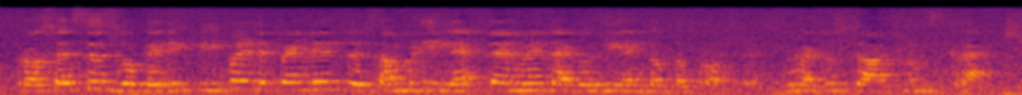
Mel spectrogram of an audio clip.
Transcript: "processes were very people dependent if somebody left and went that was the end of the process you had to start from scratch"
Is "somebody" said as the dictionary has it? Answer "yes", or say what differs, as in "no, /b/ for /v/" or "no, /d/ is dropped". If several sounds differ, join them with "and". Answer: yes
